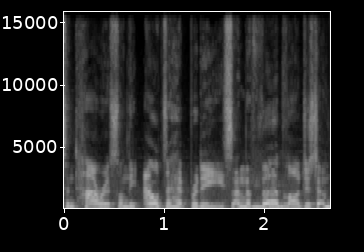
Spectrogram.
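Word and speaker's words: Hebrides: Shetland ory and the Hees the Hees are also further split into inner and outer Hees that's number 45 I didn't know that's how you pronounce that word you don't want to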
